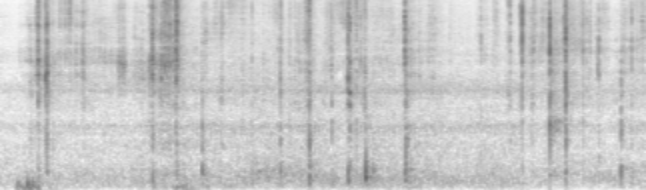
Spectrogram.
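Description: A small paper fact booklet being handled and opened by hand: short, irregular rustles and clicks of paper.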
